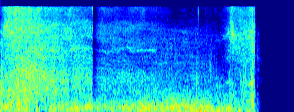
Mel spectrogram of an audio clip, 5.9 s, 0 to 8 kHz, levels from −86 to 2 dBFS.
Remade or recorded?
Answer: remade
